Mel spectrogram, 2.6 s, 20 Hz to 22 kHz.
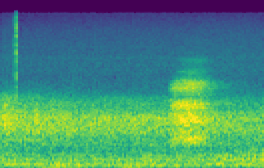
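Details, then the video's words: Muntjac barking from a miscanthus (elephant grass) field near a pylon at the eastern edge of Rudloe, around 7pm on 30 December 2013; one short harsh bark late in the clip over steady low background hiss, with a brief click near the start. "Muntjac barking in miscanthus at Rudloe"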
